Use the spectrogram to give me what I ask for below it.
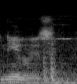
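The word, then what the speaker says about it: gnu: are also known as news because of the sound that they make written G and you pronounce new all right lots and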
